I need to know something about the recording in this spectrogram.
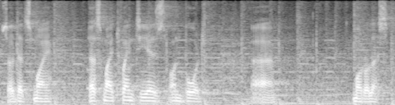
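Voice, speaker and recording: A man in his thirties from Finland, a maritime lecturer answering interview questions in a relaxed way, with frequent fillers and restarts. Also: rumbling low, takes it slowly, big-room sound, soft background music. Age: 30s. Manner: hesitant, many fillers and restarts.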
